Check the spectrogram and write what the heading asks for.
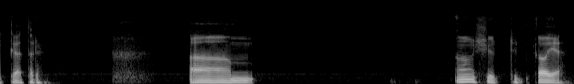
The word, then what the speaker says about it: Qatar: Um, kind of like Qatar. It's, everyone says Qatar, but the pronunciation is supposed to be Qatar.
